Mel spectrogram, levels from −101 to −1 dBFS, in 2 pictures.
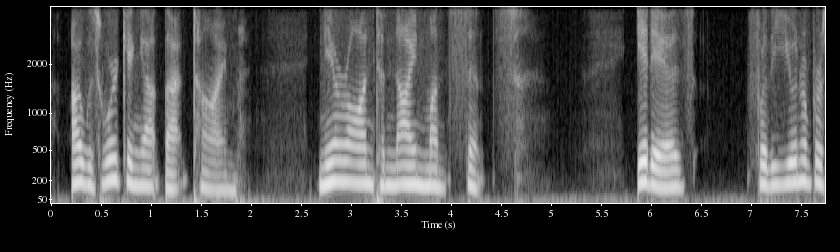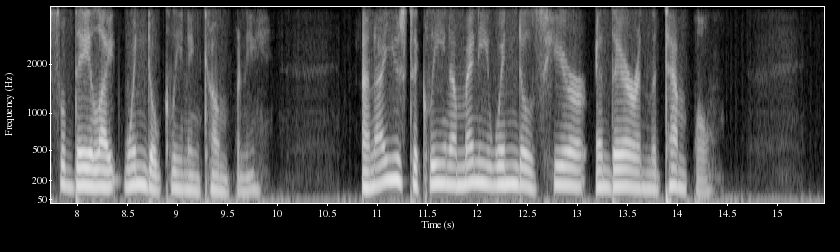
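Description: Nothing stood out on listening to the speech, which comes through a telephone-style call path whose G.711 mu-law coding leaves nothing above 4 kHz.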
